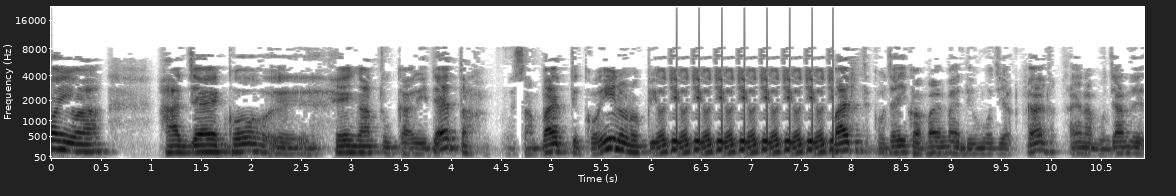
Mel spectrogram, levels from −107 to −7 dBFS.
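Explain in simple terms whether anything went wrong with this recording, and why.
Two things went wrong with this speech recording.

The first runs through the whole clip: low-bitrate audio saved at a high bitrate. The sound is dull and swirly, with a smeared, watery quality on consonants. That likely comes from the recording first being squeezed hard into a small MP3 and later resaved as a larger MP3. Saving it bigger cannot bring back the detail the first squeeze threw away, so the damage stays.

The second is a broken-record loop from 6.25 s to 7.81 s. The same fragment, a little under a quarter of a second long, plays seven times back to back, giving a stuttering, stuck sound. The likely cause is a player or stream stalling and repeating the last piece it held. Whatever should have been heard in those one and a half seconds is missing.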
